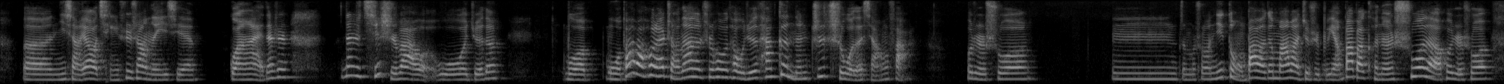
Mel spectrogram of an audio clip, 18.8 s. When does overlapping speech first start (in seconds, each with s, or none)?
none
